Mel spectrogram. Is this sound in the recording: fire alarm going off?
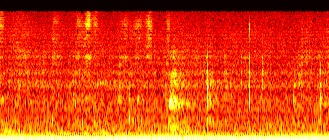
no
